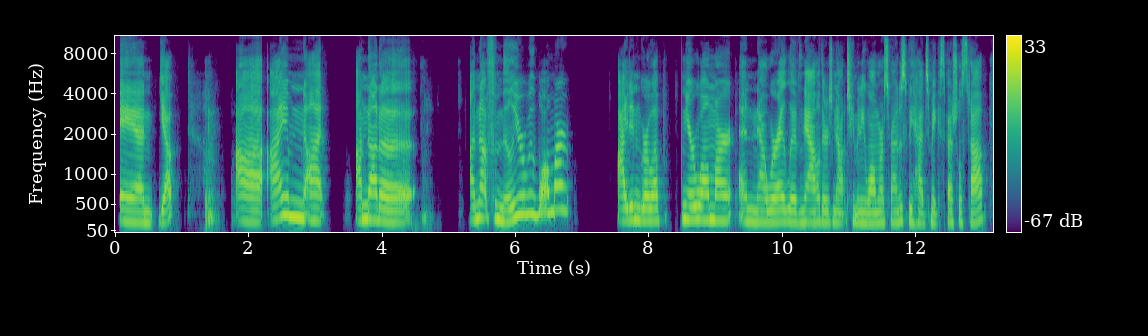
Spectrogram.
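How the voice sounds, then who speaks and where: A woman's voice: mid-range voice, normal speed, clean tone, no echo, studio quality. A woman in her thirties co-hosting a podcast, chatting casually and laughing often, her throat still phlegmy from a cold. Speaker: podcast co-host. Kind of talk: casual chat.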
